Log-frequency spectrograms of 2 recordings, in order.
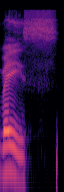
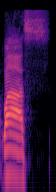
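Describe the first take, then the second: First: The word is said in a non-British way. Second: The word is said in a British way.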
